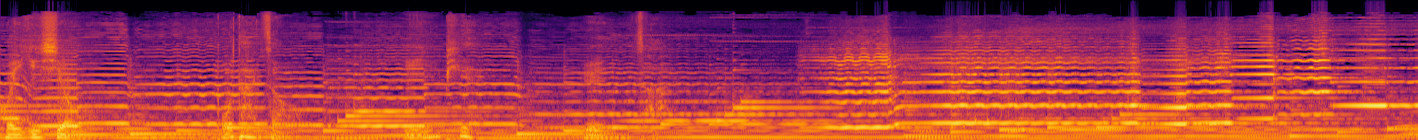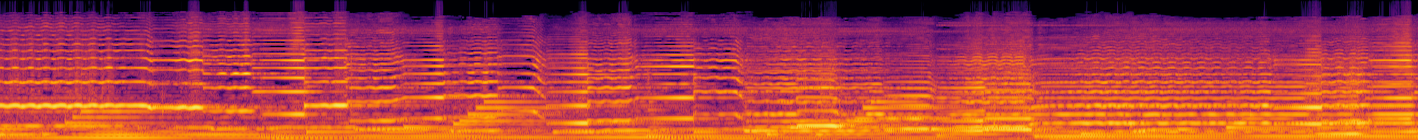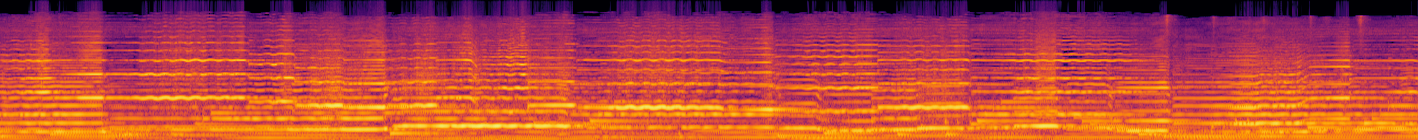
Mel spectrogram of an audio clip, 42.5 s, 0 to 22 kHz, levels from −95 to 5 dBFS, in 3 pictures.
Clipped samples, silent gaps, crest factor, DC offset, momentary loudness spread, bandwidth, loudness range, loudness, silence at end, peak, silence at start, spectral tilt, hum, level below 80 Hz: 1%; none; 8 dB; under 0.1%; 9 LU; 16 kHz; 8 LU; -8 LUFS; 0 s; 0 dBFS; 0 s; -4.5 dB/octave; none; -26 dBFS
